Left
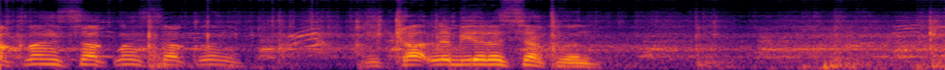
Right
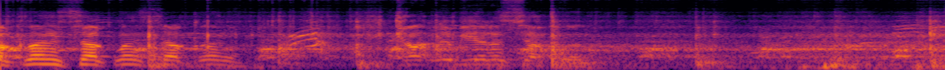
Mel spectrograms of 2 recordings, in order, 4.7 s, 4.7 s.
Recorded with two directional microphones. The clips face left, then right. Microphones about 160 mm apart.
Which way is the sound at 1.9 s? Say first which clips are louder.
Left 14 dB; 90° left.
